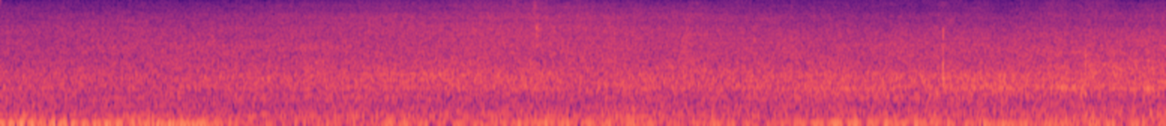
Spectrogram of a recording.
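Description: A car drives by on a cobbled street.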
